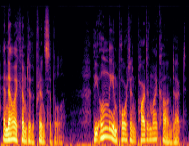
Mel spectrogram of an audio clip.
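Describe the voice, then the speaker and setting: A man narrating a classic novel aloud as an audiobook reader, in a measured, formal and expressive way with stressed phrases. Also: fairly low pitch.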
